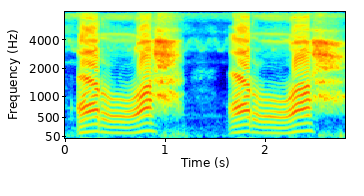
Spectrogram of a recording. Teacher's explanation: Ha yang berharakat sukun. Dan sifat ha itu yang paling mencolok adalah sifat hamnya yaitu mengalirnya nafas ketika kita membacanya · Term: sifat hamsnya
